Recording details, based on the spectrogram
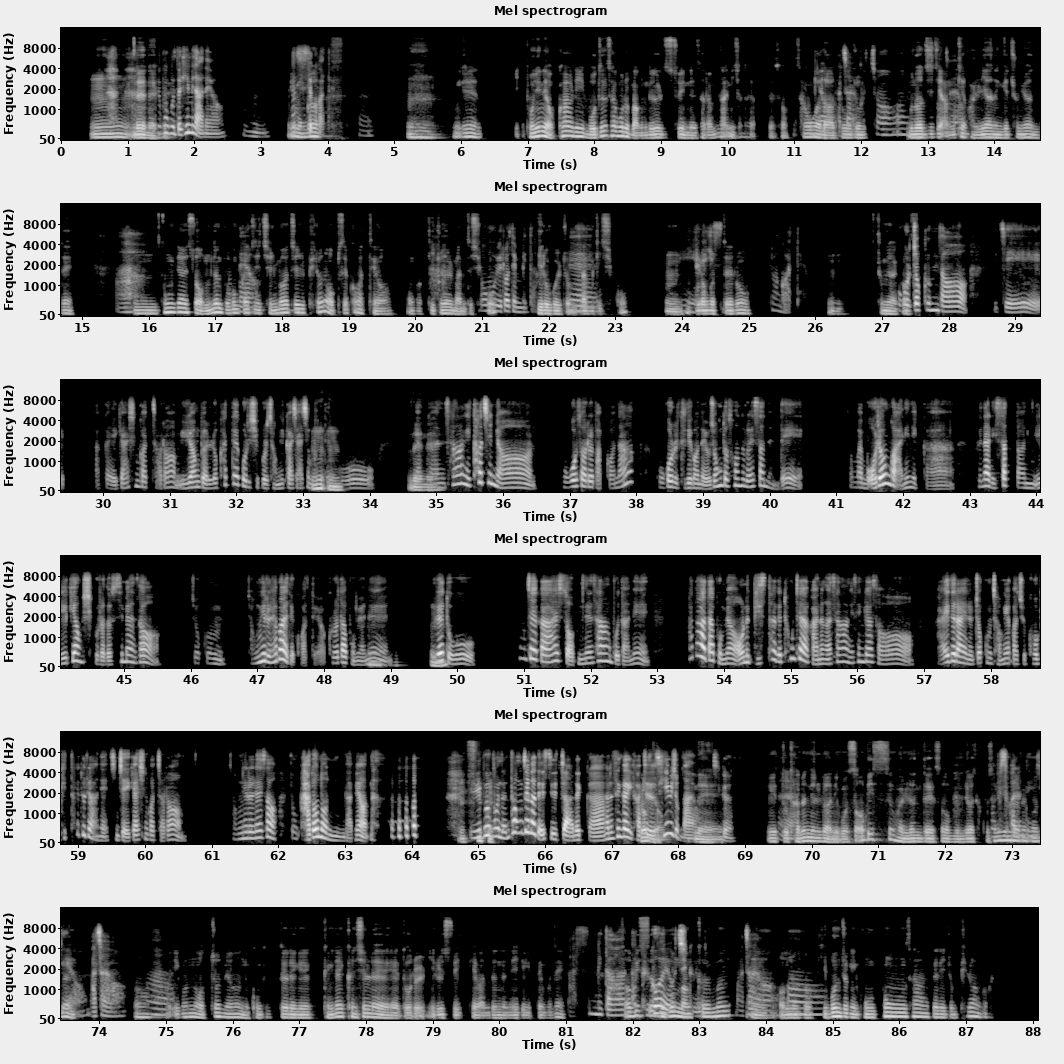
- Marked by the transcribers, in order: laugh; other background noise; tapping; laugh; laugh
- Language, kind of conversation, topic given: Korean, advice, 통제할 수 없는 사건들 때문에 생기는 불안은 어떻게 다뤄야 할까요?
